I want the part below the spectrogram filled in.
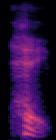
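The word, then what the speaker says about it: הא: Hey. Hey pronounced like the American English hey, not the American English hey, the American English letter H.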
